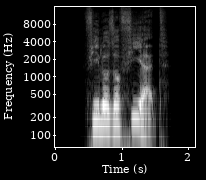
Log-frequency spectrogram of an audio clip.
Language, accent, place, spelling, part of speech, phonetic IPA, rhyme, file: German, Germany, Berlin, philosophiert, verb, [ˌfilozoˈfiːɐ̯t], -iːɐ̯t, De-philosophiert.ogg
- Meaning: 1. past participle of philosophieren 2. inflection of philosophieren: third-person singular present 3. inflection of philosophieren: second-person plural present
